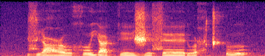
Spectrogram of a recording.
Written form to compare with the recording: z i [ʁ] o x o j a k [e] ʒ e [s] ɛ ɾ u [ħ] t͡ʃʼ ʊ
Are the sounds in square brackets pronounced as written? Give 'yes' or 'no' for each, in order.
no, yes, yes, yes

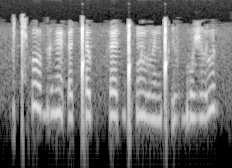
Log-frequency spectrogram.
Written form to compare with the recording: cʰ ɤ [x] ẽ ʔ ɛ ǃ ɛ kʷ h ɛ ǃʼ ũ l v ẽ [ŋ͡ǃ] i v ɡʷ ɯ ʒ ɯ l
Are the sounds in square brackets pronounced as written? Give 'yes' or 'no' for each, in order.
no, no

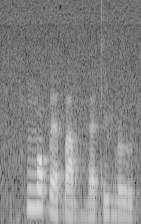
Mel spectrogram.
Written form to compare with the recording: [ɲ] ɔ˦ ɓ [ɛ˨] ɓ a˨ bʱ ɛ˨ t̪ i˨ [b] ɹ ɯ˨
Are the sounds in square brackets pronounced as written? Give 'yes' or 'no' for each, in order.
no, yes, yes

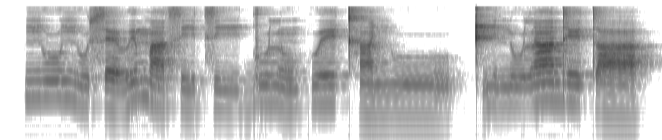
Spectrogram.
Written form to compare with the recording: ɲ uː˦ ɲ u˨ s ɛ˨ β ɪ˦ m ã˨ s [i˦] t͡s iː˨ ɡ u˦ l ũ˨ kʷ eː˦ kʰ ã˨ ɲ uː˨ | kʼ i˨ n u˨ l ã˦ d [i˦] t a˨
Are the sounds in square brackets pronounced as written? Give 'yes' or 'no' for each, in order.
no, no

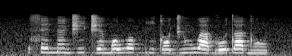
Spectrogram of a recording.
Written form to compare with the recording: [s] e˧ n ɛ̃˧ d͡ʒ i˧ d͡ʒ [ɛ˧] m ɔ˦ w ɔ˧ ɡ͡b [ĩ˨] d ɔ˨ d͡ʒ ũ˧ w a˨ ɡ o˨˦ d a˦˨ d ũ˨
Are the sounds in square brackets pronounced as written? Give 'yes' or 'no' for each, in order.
yes, yes, no

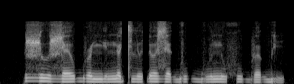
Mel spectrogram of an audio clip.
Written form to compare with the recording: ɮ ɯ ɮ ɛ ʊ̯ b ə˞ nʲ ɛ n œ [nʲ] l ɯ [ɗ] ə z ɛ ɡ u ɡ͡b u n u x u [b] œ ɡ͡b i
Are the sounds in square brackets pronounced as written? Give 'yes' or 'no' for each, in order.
no, yes, yes

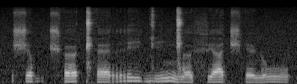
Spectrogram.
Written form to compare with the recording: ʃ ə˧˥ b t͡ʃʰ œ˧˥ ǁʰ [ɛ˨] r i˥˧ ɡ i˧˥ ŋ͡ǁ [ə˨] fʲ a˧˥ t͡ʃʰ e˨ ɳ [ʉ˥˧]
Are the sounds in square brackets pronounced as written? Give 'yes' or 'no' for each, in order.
yes, yes, no

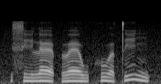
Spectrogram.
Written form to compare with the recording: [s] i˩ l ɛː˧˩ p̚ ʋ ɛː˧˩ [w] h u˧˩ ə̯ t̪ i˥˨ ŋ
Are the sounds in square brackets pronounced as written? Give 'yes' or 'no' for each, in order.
yes, yes

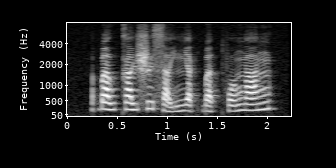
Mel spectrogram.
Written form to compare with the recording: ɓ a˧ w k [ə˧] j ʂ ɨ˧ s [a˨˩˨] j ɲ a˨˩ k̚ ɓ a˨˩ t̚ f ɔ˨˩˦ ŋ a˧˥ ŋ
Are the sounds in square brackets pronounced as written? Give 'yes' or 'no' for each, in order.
no, yes

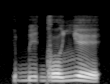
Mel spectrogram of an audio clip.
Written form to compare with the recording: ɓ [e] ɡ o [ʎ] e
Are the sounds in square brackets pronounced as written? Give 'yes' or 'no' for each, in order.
no, yes

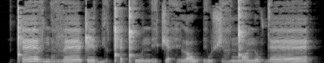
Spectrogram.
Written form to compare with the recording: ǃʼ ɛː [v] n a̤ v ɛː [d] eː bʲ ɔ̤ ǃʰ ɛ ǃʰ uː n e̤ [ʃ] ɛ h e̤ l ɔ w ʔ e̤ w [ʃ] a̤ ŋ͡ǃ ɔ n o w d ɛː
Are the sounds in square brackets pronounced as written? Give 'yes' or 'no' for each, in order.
yes, no, no, yes

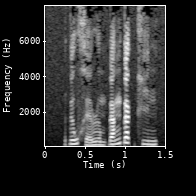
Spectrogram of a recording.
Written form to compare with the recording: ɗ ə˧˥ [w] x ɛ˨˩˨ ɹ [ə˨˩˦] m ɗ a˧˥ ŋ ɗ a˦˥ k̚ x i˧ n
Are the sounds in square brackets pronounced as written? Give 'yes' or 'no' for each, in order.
yes, no

